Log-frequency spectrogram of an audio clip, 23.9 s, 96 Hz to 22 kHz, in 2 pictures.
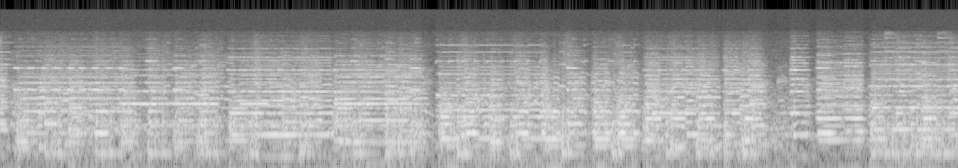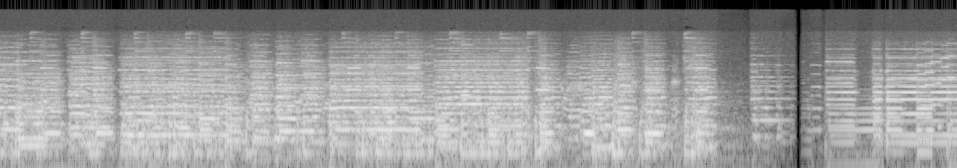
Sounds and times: Music: 0.0 - 23.9.

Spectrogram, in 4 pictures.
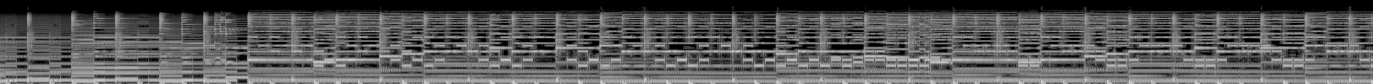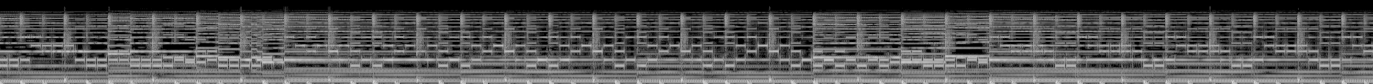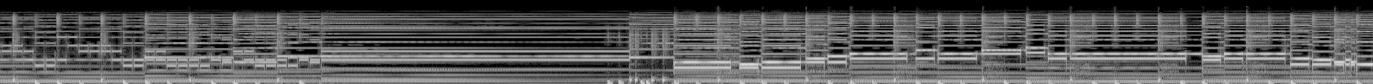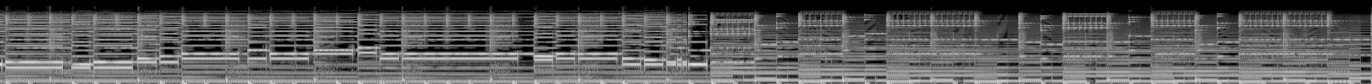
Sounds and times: Music: 0.0 - 54.9.

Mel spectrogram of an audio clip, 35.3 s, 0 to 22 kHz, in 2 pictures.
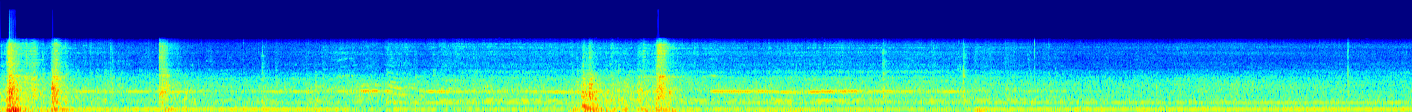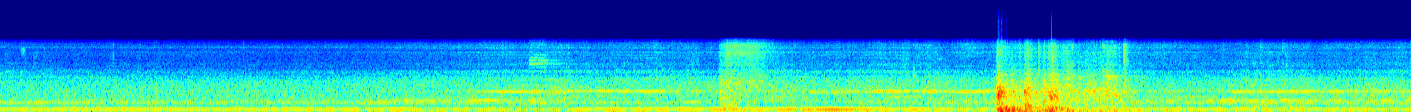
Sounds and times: Vehicle: 0.0 - 35.2.

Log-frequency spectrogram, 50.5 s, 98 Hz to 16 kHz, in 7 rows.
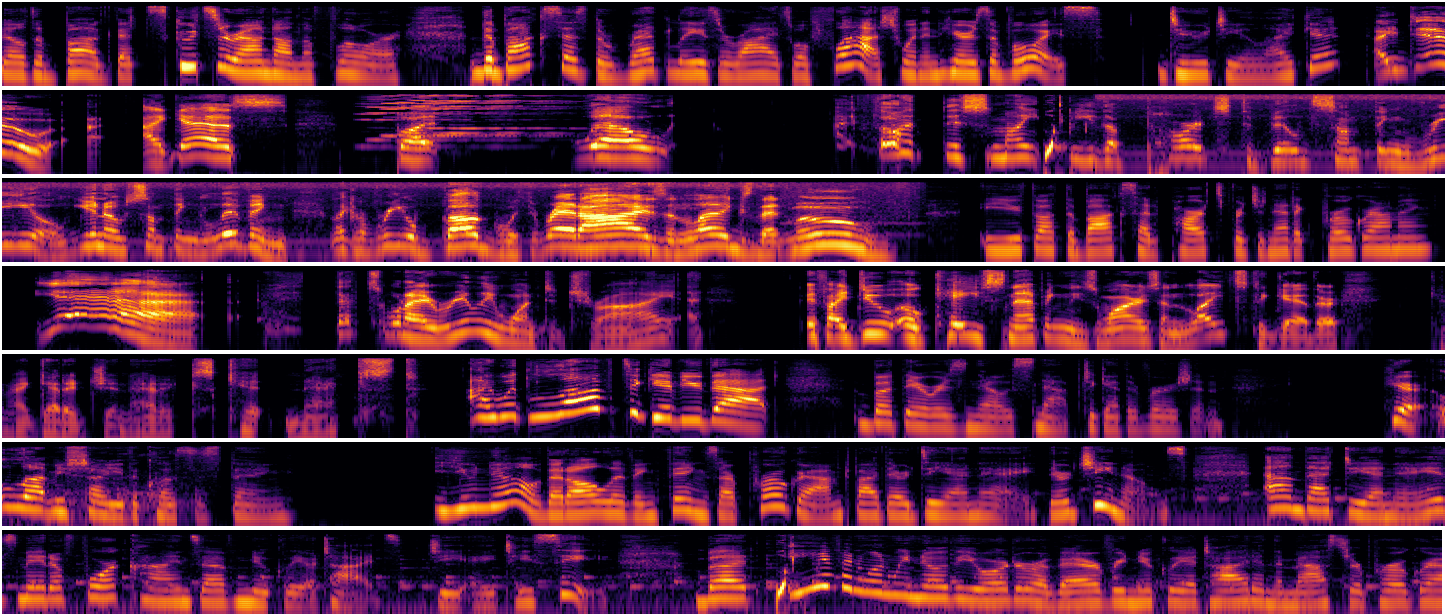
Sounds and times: Speech: 0.0 - 8.6, 9.2 - 9.4, 10.1 - 10.6, 11.4 - 22.7, 23.3 - 35.0, 35.8 - 37.6, 38.3 - 50.4.

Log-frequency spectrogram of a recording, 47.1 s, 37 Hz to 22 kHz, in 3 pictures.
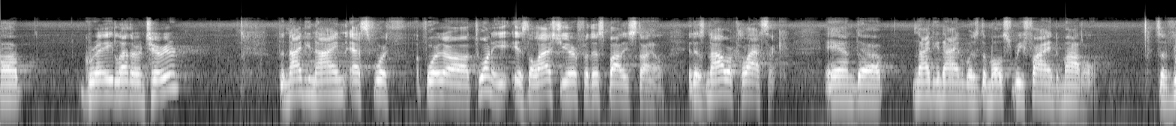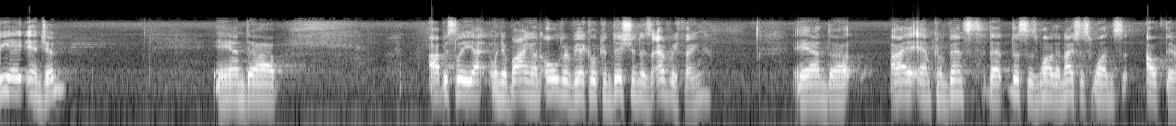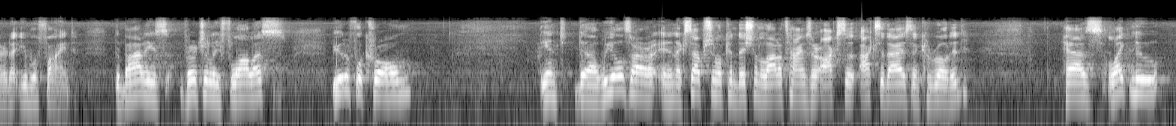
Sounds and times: Speech: 0.0 - 2.6, 3.7 - 14.7, 15.3 - 16.7, 18.5 - 19.6, 21.4 - 25.2, 26.2 - 37.0, 38.6 - 44.4, 45.5 - 47.0.

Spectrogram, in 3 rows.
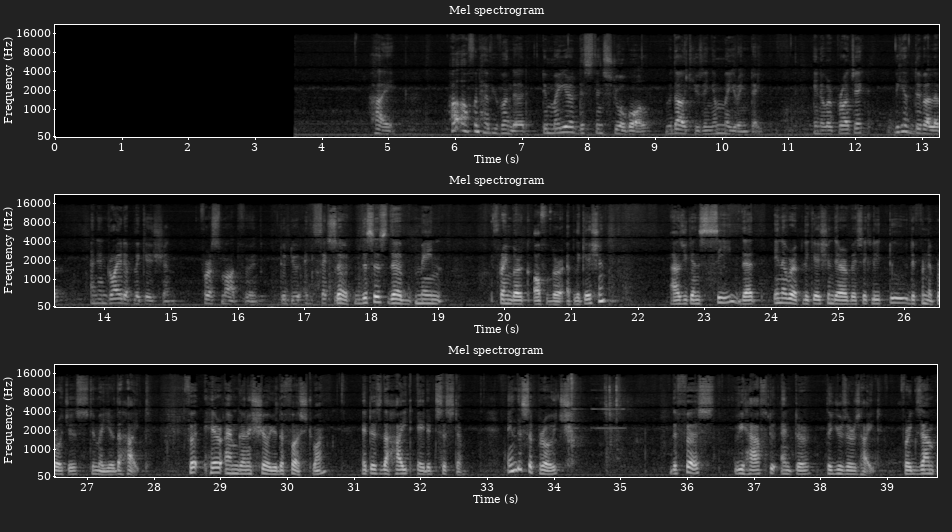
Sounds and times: Speech: 4.7 - 5.2, 5.9 - 10.7, 11.4 - 19.2, 19.8 - 21.7, 22.5 - 32.7, 33.3 - 34.4, 35.8 - 39.7.

